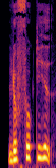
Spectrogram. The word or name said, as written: luftfugtighed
